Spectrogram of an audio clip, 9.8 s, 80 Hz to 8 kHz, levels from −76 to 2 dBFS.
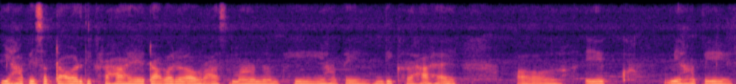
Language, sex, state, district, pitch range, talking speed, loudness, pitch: Hindi, female, Uttar Pradesh, Muzaffarnagar, 175-185 Hz, 130 wpm, -19 LUFS, 180 Hz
